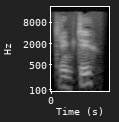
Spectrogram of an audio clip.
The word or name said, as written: Druim Dubh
